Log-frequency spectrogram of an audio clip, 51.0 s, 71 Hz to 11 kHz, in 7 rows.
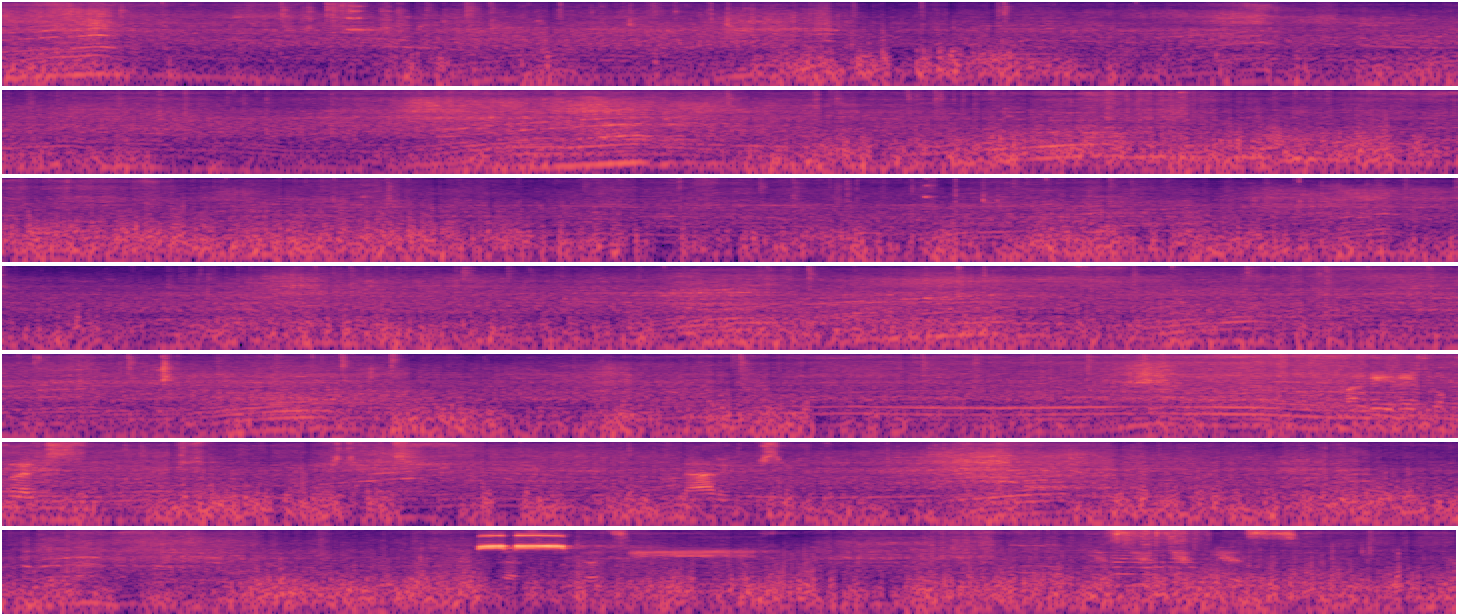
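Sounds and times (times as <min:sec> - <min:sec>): motorcycle engine revving: 0:00.0 - 0:50.9.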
